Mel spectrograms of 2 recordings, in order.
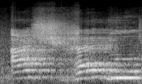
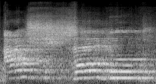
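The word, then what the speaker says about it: أشهد: Oke, dari yang pertama, asyhadu, shinnya itu tebal, asyhadu.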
